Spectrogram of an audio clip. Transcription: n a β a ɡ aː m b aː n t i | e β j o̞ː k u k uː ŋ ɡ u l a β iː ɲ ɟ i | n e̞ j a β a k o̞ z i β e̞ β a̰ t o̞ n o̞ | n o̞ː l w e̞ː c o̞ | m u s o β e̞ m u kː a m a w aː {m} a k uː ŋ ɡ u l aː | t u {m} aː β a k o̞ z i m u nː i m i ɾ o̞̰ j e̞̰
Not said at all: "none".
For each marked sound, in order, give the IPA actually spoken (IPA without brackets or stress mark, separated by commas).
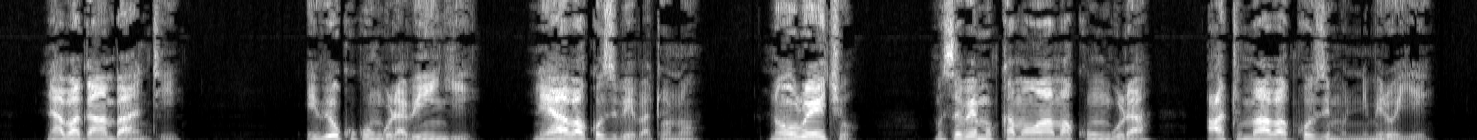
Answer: m, m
